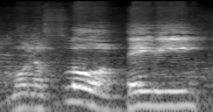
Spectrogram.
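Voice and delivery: ordinary delivery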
